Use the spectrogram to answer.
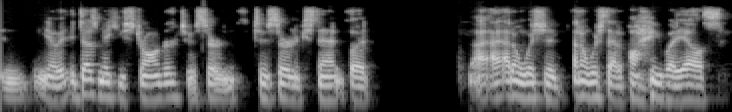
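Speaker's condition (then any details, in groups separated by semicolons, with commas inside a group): No condition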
